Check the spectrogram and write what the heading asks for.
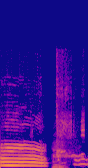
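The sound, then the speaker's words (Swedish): A voice imitates a child sobbing: one long, high, steady wail, a sudden catch of breath, then shorter broken, hiccuping sobs, fairly loud. “Då sitter ett barn och bara, bara gråter. Alltså riktigt så här”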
